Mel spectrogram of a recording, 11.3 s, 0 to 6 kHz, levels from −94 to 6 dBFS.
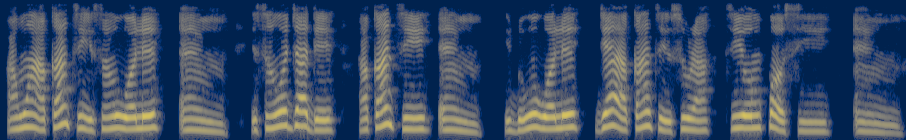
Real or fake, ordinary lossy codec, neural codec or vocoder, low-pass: real; none; none; 5.4 kHz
